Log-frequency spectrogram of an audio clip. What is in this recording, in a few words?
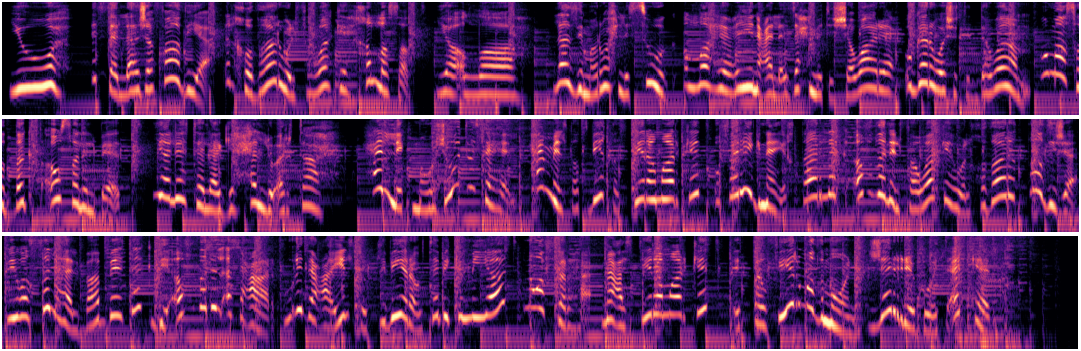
Arabic others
